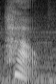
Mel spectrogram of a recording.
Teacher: how，大口的 out，把它发充分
